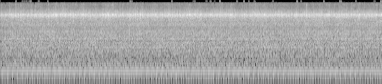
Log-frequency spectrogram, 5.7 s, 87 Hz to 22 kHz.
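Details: Craftsman chipper shredder flathead engine, just started after head removal, carbon cleanup and a 320-grit sandpaper valve-seat job (intake valve spun freely), runs with a quick, even single-cylinder buzz and no misses or surging; normal running.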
